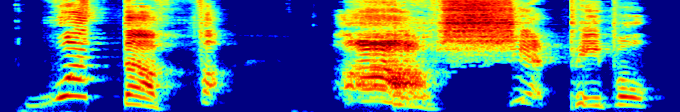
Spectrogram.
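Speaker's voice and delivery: high loud angry outburst; outraged shout. Real, not acted. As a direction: blow up in disbelief. Outraged at hotline money.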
